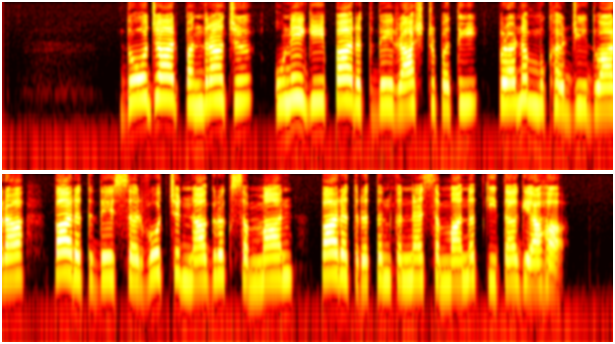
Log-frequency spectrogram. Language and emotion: Dogri, neutral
